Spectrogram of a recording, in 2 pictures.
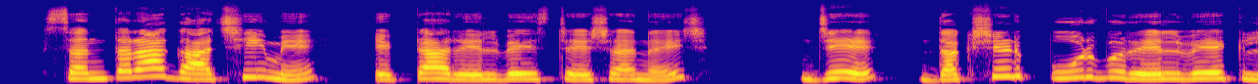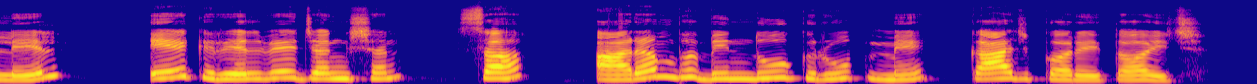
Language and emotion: Maithili, neutral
